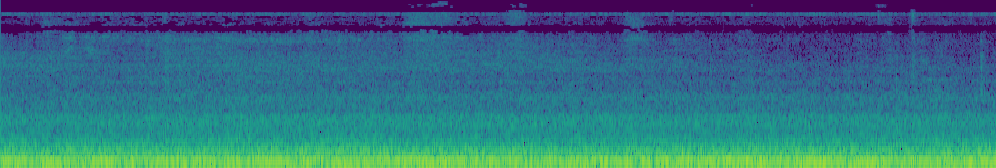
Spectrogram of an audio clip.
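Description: Steady low rumble of a car driving along a city road, heard from inside the cabin with the windows open: engine, tyre and wind noise.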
